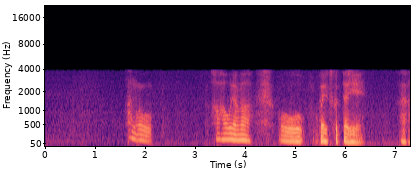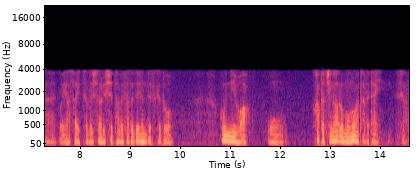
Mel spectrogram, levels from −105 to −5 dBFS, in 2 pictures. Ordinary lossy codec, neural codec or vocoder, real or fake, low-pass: AAC, 16 kbps; codec, 16 kHz in and 24 kHz out, 0.6 kbps, FocalCodec, streaming, 4096 codes; fake; 7.2 kHz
